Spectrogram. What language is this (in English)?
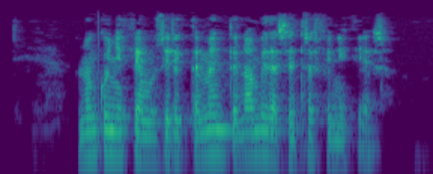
Galician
